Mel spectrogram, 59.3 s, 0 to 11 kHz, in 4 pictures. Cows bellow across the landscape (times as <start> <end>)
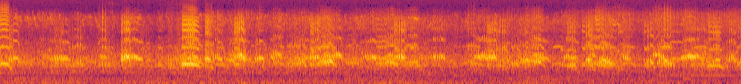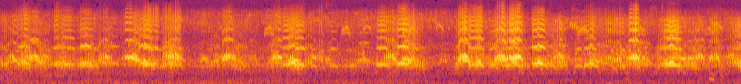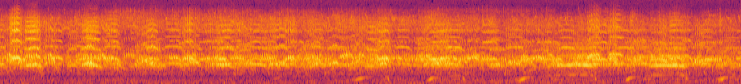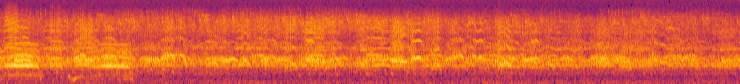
31.8 49.0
